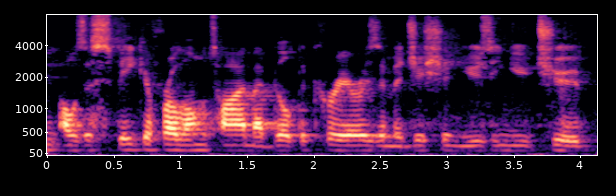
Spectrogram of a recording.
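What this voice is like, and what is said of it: Australian accent. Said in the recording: “I'm Australian. Let's just clear the accent part out of the way. People listening, is it London? Is it South African? Is it Kiwi?”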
